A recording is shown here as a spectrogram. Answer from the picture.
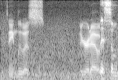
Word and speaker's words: St. Louis: Yeah, so Louisville is Louisville, but St. Louis is St. Louis.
